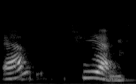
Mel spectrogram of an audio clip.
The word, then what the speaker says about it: ancient: সি না, এটার উচ্চারণ শ হবে। অ্যানশিয়েন্ট।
